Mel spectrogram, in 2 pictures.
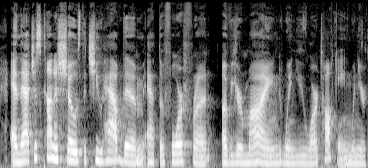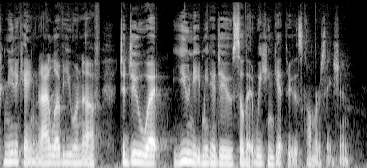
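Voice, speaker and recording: Her voice fairly low with vocal fry, a woman talks at a fairly quick pace with hardly any pauses and ordinary pitch variation. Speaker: church administrator, marriage class teacher. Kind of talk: casual chat. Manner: animated.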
